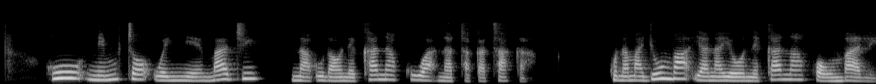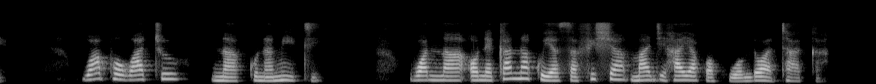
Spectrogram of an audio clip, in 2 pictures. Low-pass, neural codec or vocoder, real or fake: 7.2 kHz; codec, 24 kHz, 0.5 kbps, DualCodec; fake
